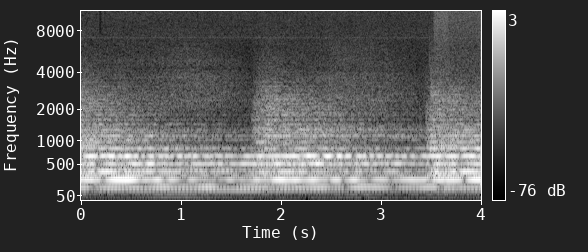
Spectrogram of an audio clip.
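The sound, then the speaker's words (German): A massive church bell, the Dicker Pitter in Cologne, tolls with a deep, sustained hum, its low rich partials ringing steadily; fresh strikes arrive roughly every two seconds, each adding a bright metallic shimmer over the droning tone. “Zum Beispiel hier der dicke Pitter in Köln.”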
